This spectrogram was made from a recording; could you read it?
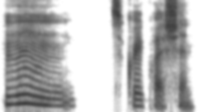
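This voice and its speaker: A woman's voice: fairly low pitch, unhurried, vocal fry, warm tone, clear, resonant tone, no room sound, clean studio sound. A young adult woman whose first language is Persian, speaking as a podcast guest in a candid, chatty way with frequent fillers. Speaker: interview guest, violinist. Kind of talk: casual podcast conversation.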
